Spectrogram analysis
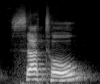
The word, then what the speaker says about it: subtle: but it is silent it's silent it's doubt subtle and dead so we don't pronounce the best sound in this case in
